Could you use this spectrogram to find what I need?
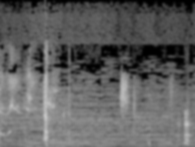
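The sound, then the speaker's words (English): A button on an Oval Office desk being pressed gives two sharp, squeaky clicks about two seconds apart, fairly faint over a low background. “That's the sound of the button, mate.”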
